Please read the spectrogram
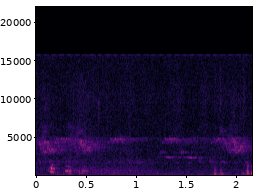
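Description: Chickens giving a few soft, short calls in the first half-second, then little more than a faint, steady high-pitched tone in the background.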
